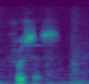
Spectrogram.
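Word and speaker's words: Croesus: e s u s but it it is pronounced true process cruces truces was the king of lydia and the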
